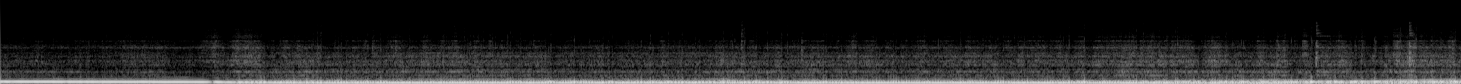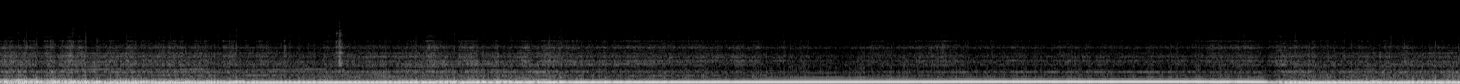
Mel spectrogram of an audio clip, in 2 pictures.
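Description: Citroën Saxo race car's four-cylinder engine running hard, heard from inside the cabin. The revs drop about two seconds in, hold steady, and climb again near the end.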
